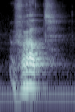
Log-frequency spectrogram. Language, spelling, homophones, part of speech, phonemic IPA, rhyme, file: Dutch, vrat, wrat, verb, /vrɑt/, -ɑt, Nl-vrat.ogg
- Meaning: singular past indicative of vreten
